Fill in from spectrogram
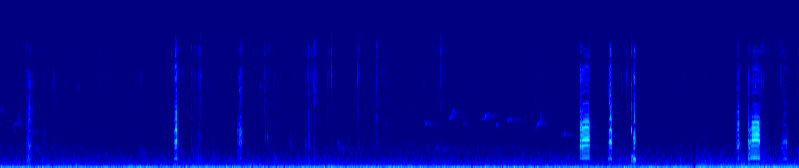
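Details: A white zebra finch early in the morning gives short, nasal, toy-trumpet-like calls over a steady low rumble.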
